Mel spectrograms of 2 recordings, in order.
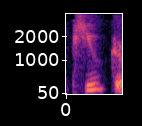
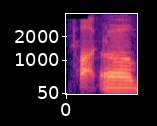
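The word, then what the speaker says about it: Puk: Is it Puke or Puck? I never figure out how to pronounce him. – It's Puck.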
